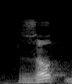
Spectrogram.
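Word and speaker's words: zot (זאת): So zot is difficult because that aleph is totally quiescent, so it has no pronunciation in and of itself. It's in terms of how you pronounce it, it's as if it wasn't there.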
